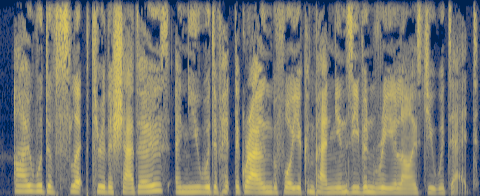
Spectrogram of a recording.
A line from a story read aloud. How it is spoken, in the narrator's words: Amreela replied in a falsely sweet voice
